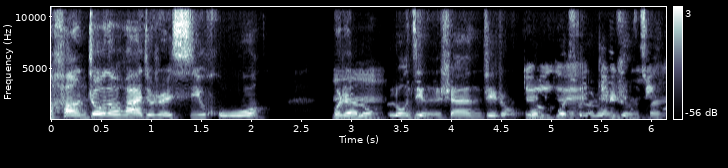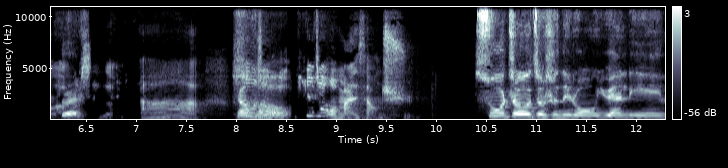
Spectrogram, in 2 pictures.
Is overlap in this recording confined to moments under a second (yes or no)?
no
